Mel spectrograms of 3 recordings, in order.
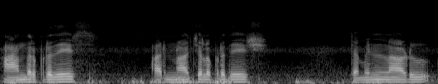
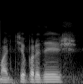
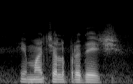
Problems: constant background noise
